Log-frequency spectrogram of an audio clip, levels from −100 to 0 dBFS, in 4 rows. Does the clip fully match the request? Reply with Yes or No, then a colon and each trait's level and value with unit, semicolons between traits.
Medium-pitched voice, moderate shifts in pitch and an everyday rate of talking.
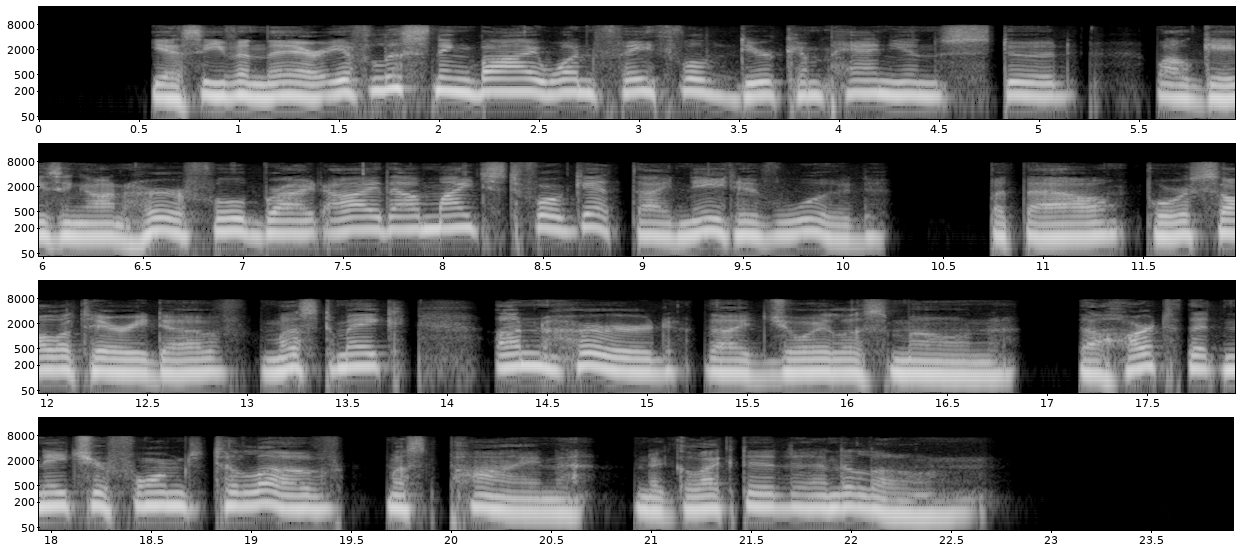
No: medium, 150 Hz; average, 4.2 semitones; slow, 120 wpm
